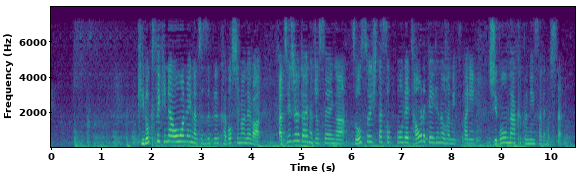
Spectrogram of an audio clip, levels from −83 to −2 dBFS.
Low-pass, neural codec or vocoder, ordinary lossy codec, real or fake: 7.2 kHz; codec, 16 kHz, 1.1 kbps, Voila-Tokenizer; AAC, 48 kbps; fake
